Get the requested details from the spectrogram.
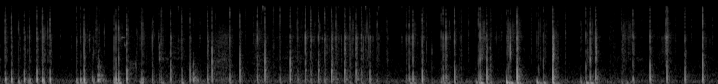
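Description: Fingers tap on the padding of a padded, bulky nunchuck while its metal chain is held down to keep it quiet. The result is a fast, irregular run of short, dry, muffled taps with almost no ring.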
